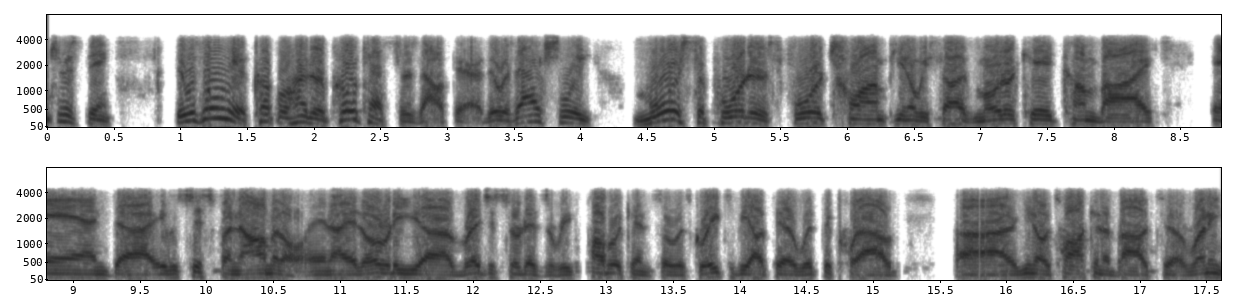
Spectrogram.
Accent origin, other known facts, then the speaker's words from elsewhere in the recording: Los Angeles, California, United States; now in San Diego, United States; I grew up in Los Angeles.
